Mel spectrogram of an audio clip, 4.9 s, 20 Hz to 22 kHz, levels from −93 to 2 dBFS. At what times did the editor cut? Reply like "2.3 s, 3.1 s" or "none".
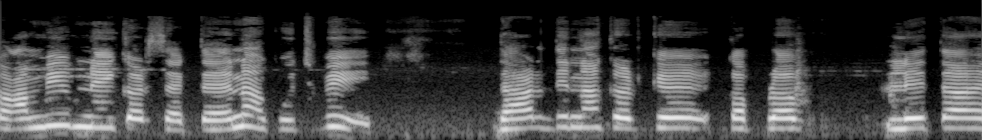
none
